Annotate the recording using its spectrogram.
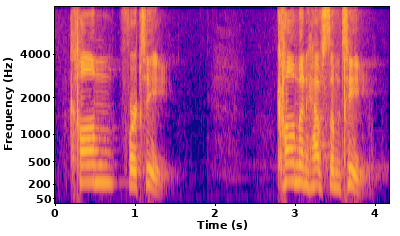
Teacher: I'm emphasizing those stressed syllables and I'm just cramming every other syllable into there · when there's only one unstressed syllable it's relatively long but if there's a lot of unstressed syllables you cram them into the same amount of time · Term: stress time to language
